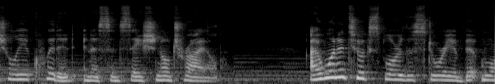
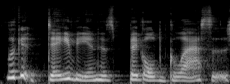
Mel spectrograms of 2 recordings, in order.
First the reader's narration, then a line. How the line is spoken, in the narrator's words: she'd giggled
